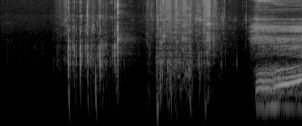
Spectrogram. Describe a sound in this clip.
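A zipper rasps open on a small pouch.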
